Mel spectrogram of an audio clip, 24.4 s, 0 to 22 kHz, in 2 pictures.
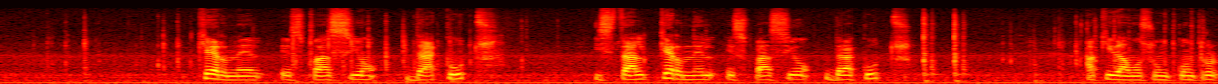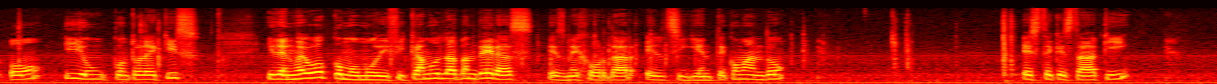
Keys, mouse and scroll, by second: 0.0-4.6 typing, 8.9 Return, 9.2 Return, 10.2 ctrl+o, 10.8 Return, 13.0 ctrl+x, 15.6 Up, 15.9 Up, 16.2 Up, 16.5 Up, 16.8 Up, 17.1 Up, 17.4 Up, 17.6 Up, 17.9 Up, 18.2 Up, 18.5 Up, 19.8 Down, 20.7 Up, 21.7 Return.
